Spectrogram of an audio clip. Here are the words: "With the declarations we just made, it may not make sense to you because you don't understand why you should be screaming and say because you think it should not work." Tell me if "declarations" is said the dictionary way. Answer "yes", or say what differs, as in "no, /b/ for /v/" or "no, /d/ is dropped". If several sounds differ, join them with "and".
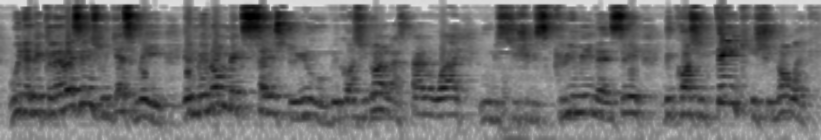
no, /s/ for /ʃ/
